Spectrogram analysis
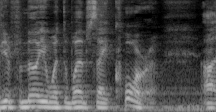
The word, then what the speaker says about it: Quora: Now, I'm not quite sure if you're familiar with the website Kora. Uh, it's spelled quo r a.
